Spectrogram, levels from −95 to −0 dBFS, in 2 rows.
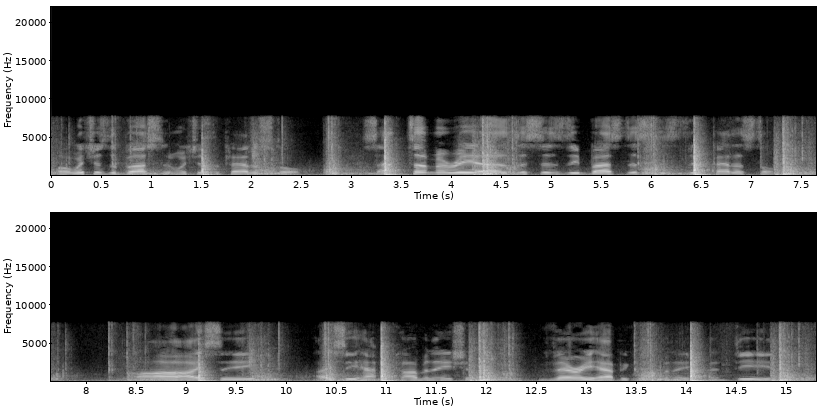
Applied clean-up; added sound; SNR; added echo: none; Drawer open or close; -1 dB; none.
